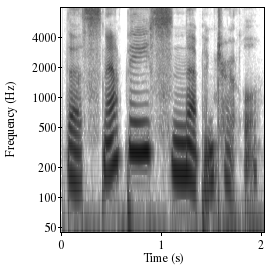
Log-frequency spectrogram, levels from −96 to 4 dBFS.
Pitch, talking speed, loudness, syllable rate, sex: 205 Hz, 120 wpm, -15 LUFS, 3.5 syllables/s, female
